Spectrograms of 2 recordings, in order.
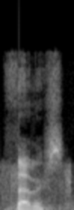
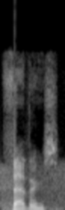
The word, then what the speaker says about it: Feathers: C-O-L-B-Y? – Yeah. – All right, what's the last name, Kobe? – Feathers. – Say that one more time. – Feathers. – How you spell that? – F-E-A-T-H-E-R-S.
